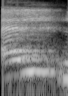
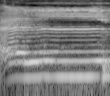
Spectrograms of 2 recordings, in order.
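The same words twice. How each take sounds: First: The sound is cut off abruptly. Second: The sound is drawn out long. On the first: "ना ऐसे रोकना है" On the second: "ना एल इतना लंबा करना है"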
